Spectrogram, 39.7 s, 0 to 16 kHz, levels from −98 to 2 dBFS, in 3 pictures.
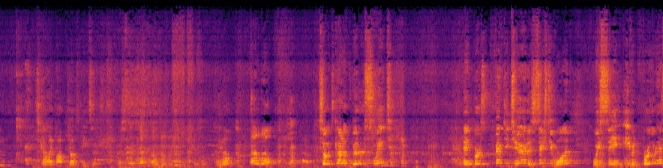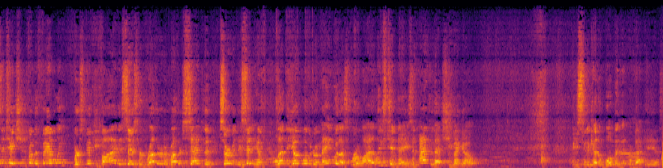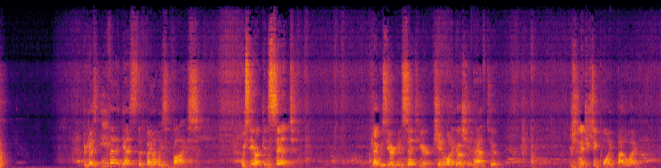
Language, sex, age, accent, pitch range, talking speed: English, male, 30-49, American, 170-245 Hz, 165 wpm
